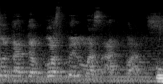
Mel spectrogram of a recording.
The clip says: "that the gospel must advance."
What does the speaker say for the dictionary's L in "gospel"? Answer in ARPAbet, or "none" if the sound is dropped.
L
